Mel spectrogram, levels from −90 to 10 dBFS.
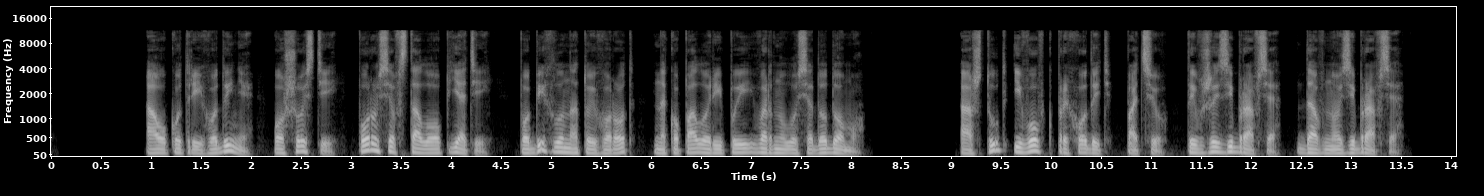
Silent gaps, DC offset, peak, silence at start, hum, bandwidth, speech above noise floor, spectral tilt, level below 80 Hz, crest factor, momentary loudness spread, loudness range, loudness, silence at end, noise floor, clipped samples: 8.29-8.99 s; under 0.1%; -4 dBFS; 0.95 s; none; 12 kHz; over 69 dB; -5.5 dB/octave; -50 dBFS; 18 dB; 7 LU; 2 LU; -22 LUFS; 0.55 s; under -90 dBFS; under 0.1%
